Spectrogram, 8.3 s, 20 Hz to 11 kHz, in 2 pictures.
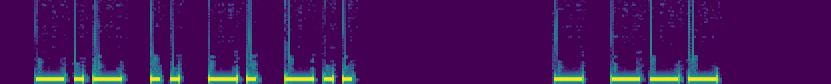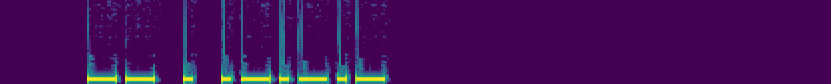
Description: Morse code, heard as a keyed tone, about 25 wpm, 700 Hz. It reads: KIND TO ME.
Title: 3x Word-Spacing - Sentences from Top 200 Words - 25wpm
